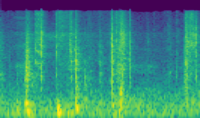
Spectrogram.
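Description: Deck of cards being handled and shuffled: a few light snaps and slides of card on card, faint and mostly in the first second or so.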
